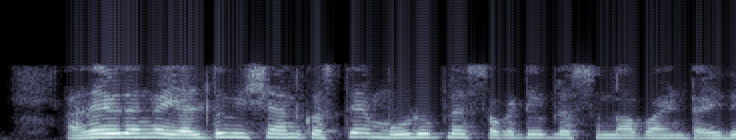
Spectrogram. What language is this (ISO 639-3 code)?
tel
